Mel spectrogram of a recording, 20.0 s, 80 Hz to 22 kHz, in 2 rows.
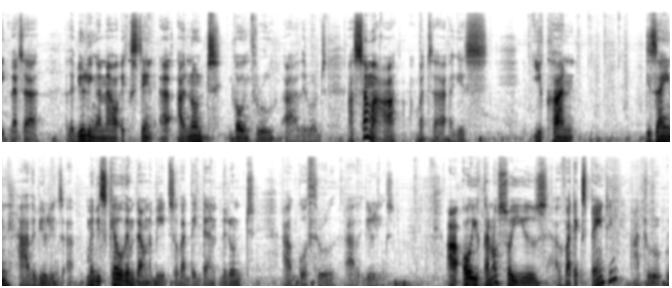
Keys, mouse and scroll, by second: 0.5 scroll up 2, 0.8 `, 4.0 `, 5.1 scroll up 3, 5.6 click, 6.0-6.4 scroll down 4, 6.8 scroll up 2, 8.3 scroll down 3, 9.7 click, 10.1 scroll up 3, 11.8 click, 12.3 `, 13.5 scroll down 2, 13.8 scroll up 5, 14.4 `, 15.6 scroll down 3, 15.7 `, 16.1 alt+a, 16.9 click.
